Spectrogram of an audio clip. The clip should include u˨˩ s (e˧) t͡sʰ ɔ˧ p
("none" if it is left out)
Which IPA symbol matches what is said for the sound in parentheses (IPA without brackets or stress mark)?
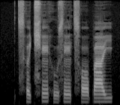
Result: ẽ˧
